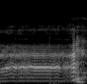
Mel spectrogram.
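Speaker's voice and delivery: mimicked groan. Describing Mark sitting there thinking about those plays, imitating Mark's moan. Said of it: "he was like in that moan".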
